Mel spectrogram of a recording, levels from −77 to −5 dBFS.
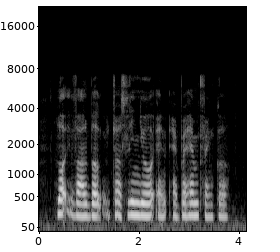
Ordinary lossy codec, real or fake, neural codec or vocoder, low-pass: none; fake; vocoder, 44.1 kHz, 128 mel bands every 256 samples, BigVGAN v2; 7.2 kHz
